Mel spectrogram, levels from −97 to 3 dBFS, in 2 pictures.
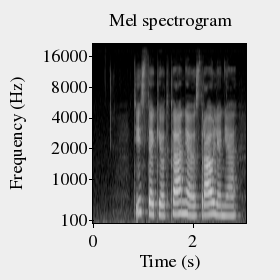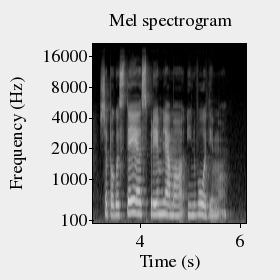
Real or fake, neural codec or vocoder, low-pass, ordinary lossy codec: real; none; 19.8 kHz; none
